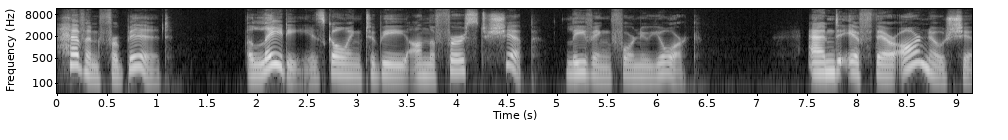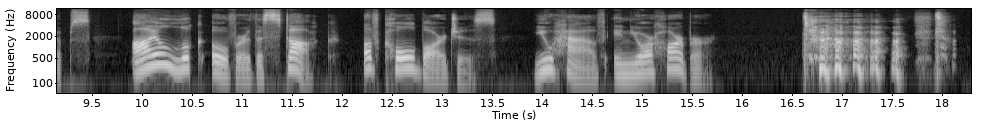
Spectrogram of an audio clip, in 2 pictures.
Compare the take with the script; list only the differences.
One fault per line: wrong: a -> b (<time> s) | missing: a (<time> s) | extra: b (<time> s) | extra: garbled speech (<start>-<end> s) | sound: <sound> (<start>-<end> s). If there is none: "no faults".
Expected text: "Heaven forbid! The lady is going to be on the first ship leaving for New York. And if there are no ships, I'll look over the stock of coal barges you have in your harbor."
wrong: The -> A (1.9 s)
sound: laugh (16.6-18.2 s)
